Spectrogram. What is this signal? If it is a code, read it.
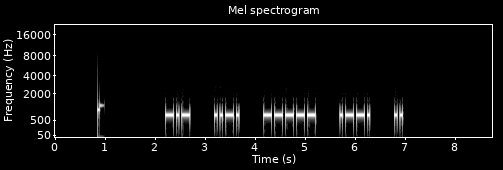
Morse code, heard as a keyed tone, about 22 wpm, spaced as for 13 wpm, 700 Hz. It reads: KF0PI
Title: USA Call Signs - 5 Characters - 3x Character Spacing - 22wpm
